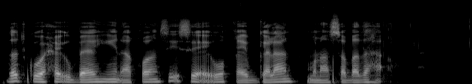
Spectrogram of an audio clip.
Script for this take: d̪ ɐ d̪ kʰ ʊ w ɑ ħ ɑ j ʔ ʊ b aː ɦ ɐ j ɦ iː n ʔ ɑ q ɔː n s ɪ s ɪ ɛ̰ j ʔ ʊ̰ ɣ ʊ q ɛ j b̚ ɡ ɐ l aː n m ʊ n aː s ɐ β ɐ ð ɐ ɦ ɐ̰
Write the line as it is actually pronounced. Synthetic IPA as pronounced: d̪ ɐ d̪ kʰ ʊ w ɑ ħ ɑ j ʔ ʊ b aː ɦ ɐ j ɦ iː n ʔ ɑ q ɔː n s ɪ s ɪ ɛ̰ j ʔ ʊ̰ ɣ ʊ q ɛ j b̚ ɡ ɐ l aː n m ʊ n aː s ɐ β ɐ ð ɐ ɦ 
